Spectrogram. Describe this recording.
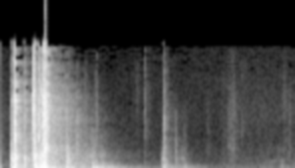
A heavy fire door being closed- with plenty of lock noise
